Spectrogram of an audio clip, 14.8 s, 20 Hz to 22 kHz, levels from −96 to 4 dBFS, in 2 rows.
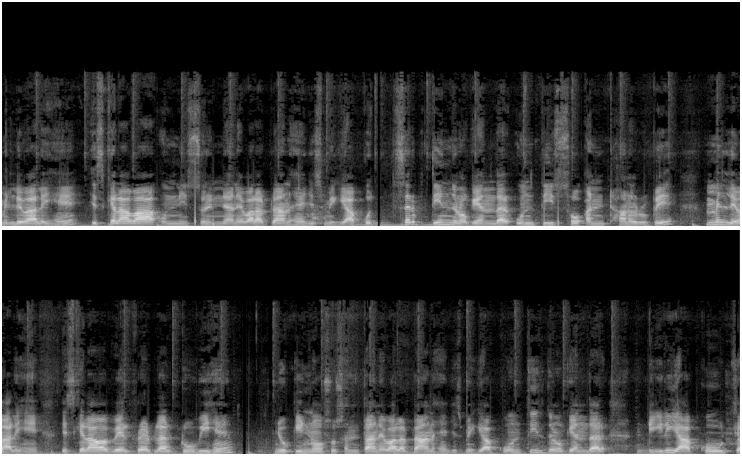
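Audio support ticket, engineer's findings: Loud pop at 1.93 to 2.13 s and again at 5.42 to 5.58 s. Each event is a pair of sharp pops in quick succession, a few dB above the sound, which carries on underneath. Likely cause is an electrical step at a plug, switch or driver, shaped into a pulse by the following circuits. Check connectors and interface driver.

Gap at a join of encoded pieces at 3.75 to 3.79 s (34 ms) and 9.79 to 9.82 s (37 ms). Abrupt silent dropout, edges smeared, then sound resumes where it stopped. The gaps recur every 6 s, which points to 6 s segments encoded separately. Encoder start delay and last-frame padding are left in at each join. Fix by trimming priming and padding at concatenation.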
